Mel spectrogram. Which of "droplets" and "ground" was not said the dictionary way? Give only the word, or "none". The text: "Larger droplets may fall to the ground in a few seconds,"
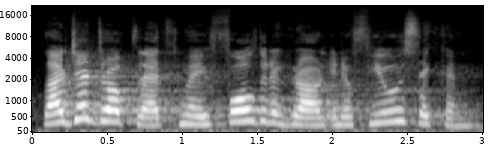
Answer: none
